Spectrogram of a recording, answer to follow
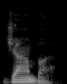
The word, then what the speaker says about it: Jamba: It's, I think, would be pronounced Isaac Jamba. Instead of samba, it's Jamba.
